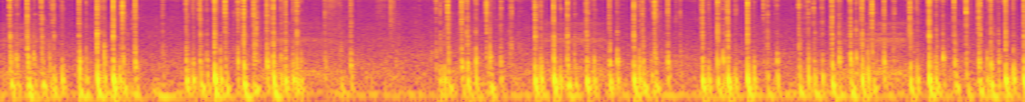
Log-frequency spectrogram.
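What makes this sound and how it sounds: Fingertips type continuously on the blue-backlit plastic keycaps of a dark laptop keyboard, producing rapid, dry taps with a low thuddy body and short bright clicks. The clatter briefly thins out to a near pause a little past three seconds, then resumes at a steady pace with each tap dying away almost instantly.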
